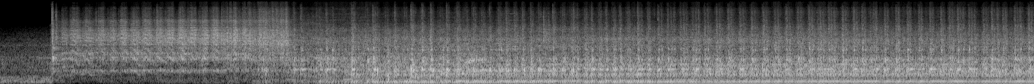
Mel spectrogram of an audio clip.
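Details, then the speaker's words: 1985 Pontiac Fiero 2M4, first start after an engine rebuild: it cranks, catches, then settles into a lumpy, stumbling idle. Fuel delivery, valves and distributor position seem fine; cause unknown. Smoke attributed to unburnt fuel after the rebuild. "while we vet sounds like hot garbage something obviously isn't right"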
